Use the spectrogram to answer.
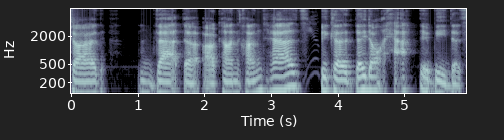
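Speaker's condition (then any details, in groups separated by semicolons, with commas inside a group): Cerebral palsy; affects speech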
